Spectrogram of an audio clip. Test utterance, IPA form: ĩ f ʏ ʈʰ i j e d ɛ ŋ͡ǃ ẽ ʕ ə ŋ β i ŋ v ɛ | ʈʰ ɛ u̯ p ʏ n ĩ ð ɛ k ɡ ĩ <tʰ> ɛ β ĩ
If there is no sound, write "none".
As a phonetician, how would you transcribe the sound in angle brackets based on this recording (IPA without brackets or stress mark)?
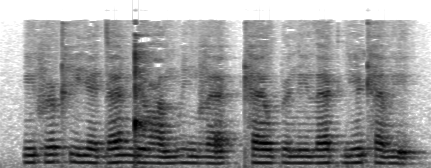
ʈʰ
